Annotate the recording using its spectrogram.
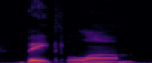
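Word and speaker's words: بيت لحم: And the last one Bethlehem or as it's pronounced in Arabic bait lom.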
